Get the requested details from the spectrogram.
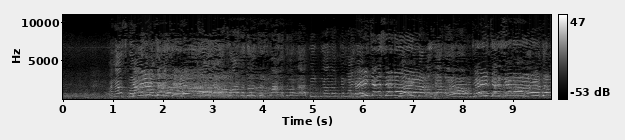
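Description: A crowd of young men shout and cheer loudly and excitedly.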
